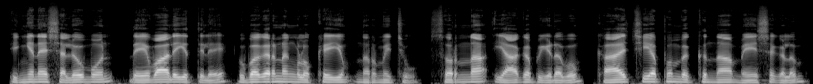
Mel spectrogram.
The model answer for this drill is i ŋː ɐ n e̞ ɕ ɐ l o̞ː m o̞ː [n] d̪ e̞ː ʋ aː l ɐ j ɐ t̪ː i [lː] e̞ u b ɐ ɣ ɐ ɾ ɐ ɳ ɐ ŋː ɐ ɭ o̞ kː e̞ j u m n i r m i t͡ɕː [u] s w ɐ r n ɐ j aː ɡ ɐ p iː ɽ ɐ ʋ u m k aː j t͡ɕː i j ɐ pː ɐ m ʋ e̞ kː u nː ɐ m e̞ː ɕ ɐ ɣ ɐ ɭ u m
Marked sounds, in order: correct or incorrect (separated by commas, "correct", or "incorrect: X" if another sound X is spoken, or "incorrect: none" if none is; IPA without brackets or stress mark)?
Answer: correct, incorrect: l, correct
